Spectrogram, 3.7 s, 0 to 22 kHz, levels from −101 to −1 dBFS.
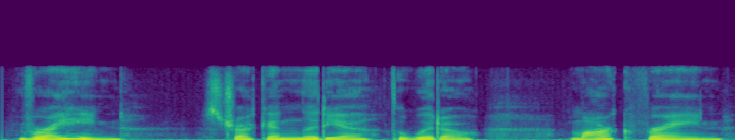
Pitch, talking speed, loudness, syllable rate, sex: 200 Hz, 130 wpm, -16 LUFS, 3.7 syllables/s, female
